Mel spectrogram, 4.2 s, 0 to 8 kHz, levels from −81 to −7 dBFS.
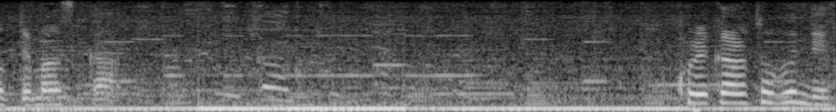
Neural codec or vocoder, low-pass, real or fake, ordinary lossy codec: none; none; real; none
